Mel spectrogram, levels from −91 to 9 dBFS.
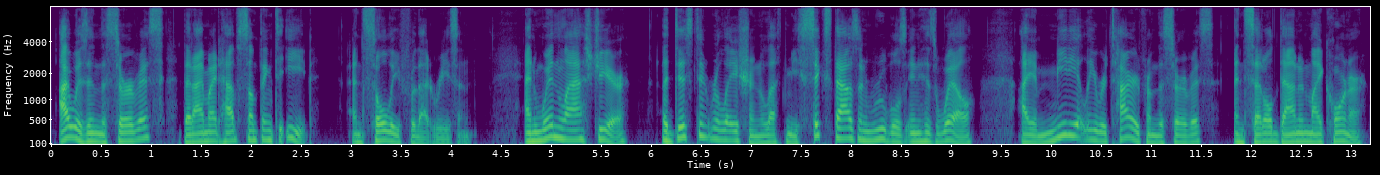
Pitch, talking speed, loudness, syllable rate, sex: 130 Hz, 200 wpm, -22 LUFS, 5.6 syllables/s, male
